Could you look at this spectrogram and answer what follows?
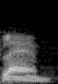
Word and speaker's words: lamb: the B is silent like lamb be silent okay uh indite indite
